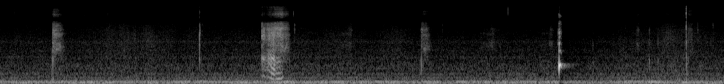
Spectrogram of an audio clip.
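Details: Infant about 2–3 weeks old, described as getting hiccups often: brief, sharp little gulping sounds recur about every one to two seconds over a quiet room hum; infant hiccups.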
